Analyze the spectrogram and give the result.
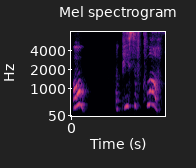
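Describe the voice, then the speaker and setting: High-voiced, frightened young daughter played by a woman. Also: slow pace, darkish tone. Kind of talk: old-time radio horror drama acting.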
